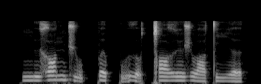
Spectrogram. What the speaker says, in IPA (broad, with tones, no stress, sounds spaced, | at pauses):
ŋ ɨ˨ ɣ ɒ˦ n d͡ʒ ṵ˦˨ pː ə˦˨ pː ṵ˦ ð o̰˨ ǀ ɒ˦ ɣ ø˦ ʒ β ɒ˨ t i˨ ə̯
